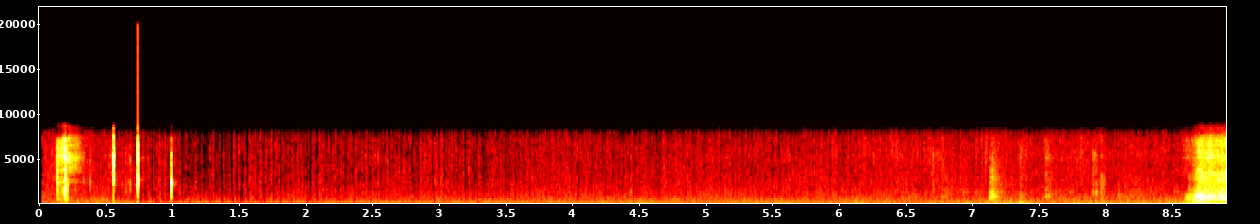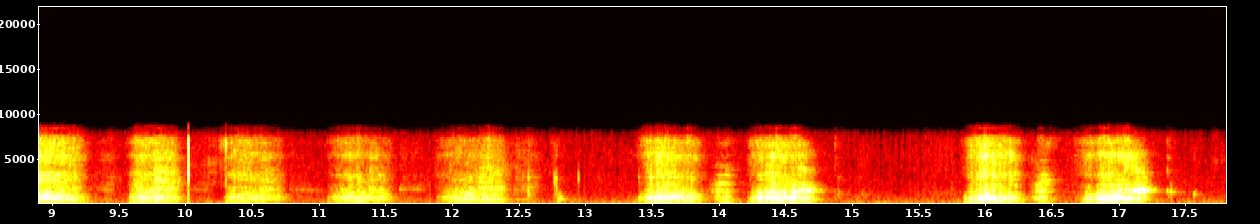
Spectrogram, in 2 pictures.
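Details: A dog makes a rapid run of harsh, snorting inward breaths, a reverse sneezing episode.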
